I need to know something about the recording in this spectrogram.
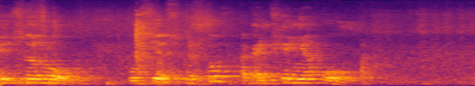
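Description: An elderly man speaks calmly in a slightly echoing room.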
